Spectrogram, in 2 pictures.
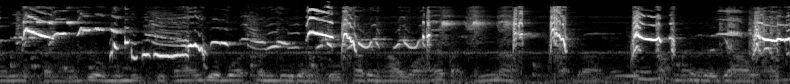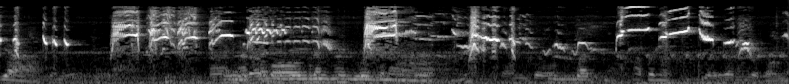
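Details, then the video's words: Long oriental magpie-robin song for goading silent or contest birds to sing: a rapid, varied mix of high whistles, harsh buzzes, and chirps in bursts, with faint human talking underneath. "Suara KACER Buat EMOSI dan NGOTOT Kacer Lain | Pancingan Kacer Malas Bunyi."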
